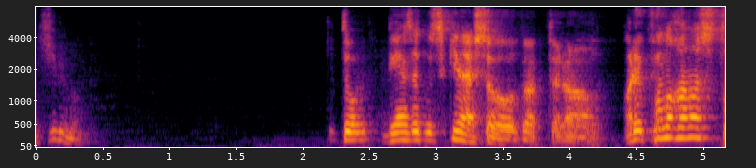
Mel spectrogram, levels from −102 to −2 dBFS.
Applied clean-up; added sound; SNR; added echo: neural mask model DeepFilterNet 3.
